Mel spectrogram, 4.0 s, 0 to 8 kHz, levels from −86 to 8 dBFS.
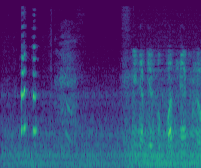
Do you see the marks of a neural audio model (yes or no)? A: yes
